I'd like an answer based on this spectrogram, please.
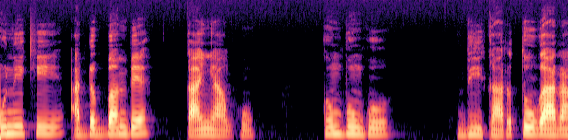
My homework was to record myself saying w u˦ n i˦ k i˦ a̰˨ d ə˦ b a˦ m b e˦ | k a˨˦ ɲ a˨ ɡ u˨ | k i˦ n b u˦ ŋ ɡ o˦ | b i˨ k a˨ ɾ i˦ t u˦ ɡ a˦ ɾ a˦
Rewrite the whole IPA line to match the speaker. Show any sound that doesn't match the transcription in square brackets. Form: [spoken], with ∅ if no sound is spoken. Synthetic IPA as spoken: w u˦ n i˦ k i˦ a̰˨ d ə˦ b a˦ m b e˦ | k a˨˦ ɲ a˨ ɡ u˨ | k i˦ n b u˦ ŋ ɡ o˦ | b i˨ k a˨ ɾ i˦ t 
